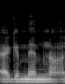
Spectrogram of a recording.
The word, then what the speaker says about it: Agamemnon: a better idea agamenon how should I properly say that by the way agamenon or Agamemnon a agamon okay so you do pronounce it Agamemnon is always getting a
